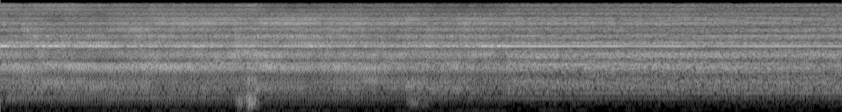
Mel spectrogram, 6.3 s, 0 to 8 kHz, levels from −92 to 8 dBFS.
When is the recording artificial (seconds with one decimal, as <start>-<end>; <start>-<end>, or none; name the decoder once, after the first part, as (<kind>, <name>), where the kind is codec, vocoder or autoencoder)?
0.0-3.8 (codec, ZipCodec)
